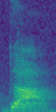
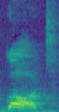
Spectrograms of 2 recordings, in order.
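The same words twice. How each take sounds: First: The vowel sounds like an open 'ah'. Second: The vowel sounds like a rounded 'oh'. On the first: The speaker calls it right. "eles falam" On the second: The speaker calls it wrong. "Eles não falam"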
